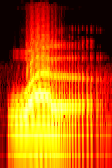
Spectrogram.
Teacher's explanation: kesalahan yang sering terjadi adalah tidak membaca lam namun membaca Wow atau bukan wall harusnya karena ini lam dibaca well bukan wow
